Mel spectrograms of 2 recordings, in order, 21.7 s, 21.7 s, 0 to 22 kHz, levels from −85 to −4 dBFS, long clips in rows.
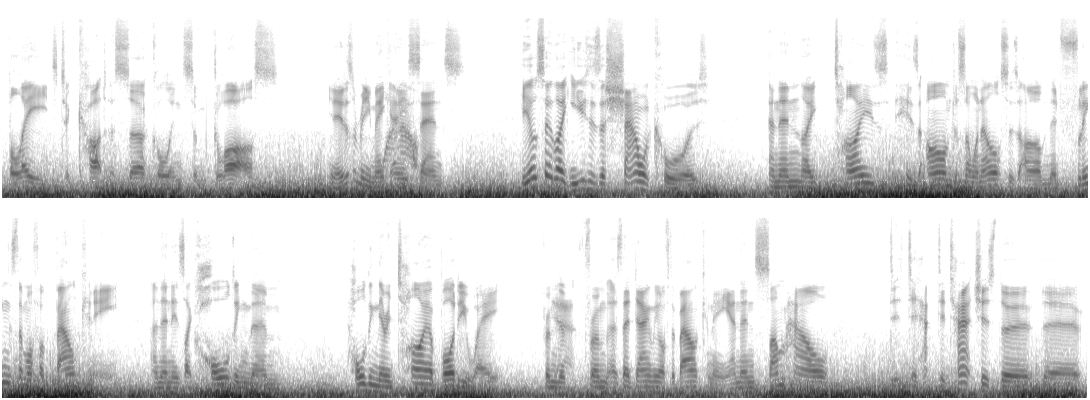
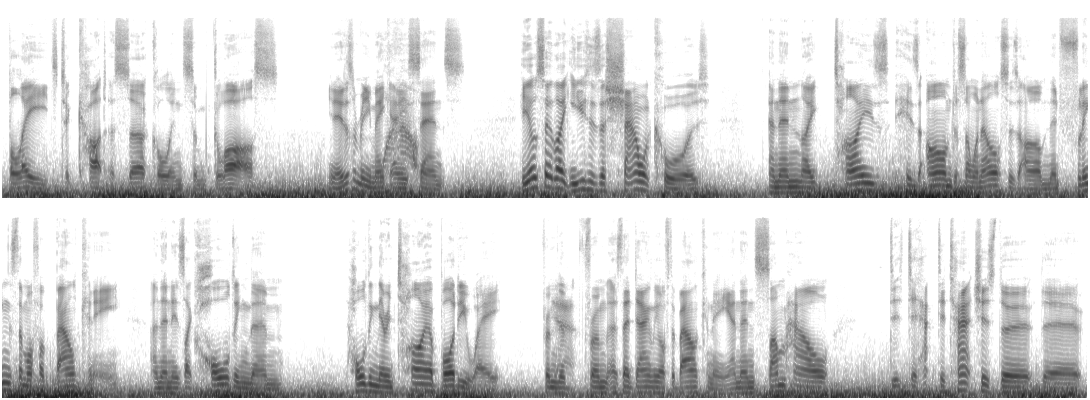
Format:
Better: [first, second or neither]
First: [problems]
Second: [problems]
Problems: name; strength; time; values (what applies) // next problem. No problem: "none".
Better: second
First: wind noise on the microphone; heavy; 2 dB below the speech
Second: wind noise on the microphone; occasional gusts; 10 dB below the speech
